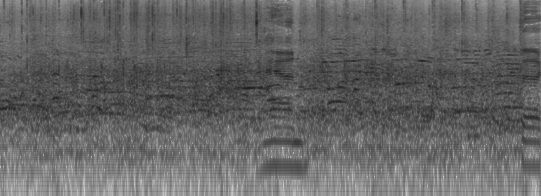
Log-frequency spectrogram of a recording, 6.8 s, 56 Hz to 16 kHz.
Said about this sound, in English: crowd clap as the batter draws a walk. I don't know who the batter was because they don't have the names in the back of the uniforms. But he's number 23.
